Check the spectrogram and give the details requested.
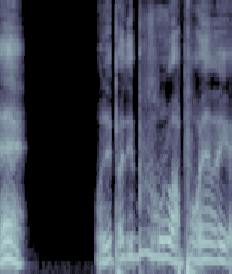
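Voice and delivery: aggressive, slangy tough talk. In a role-play, playing a street punk accosting passersby: aggressive street punk voice.

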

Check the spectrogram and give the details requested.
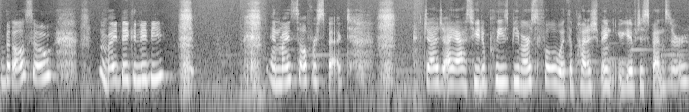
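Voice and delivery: high, tearful, sobbing, crying through the words. Addressing the judge and asking mercy for spencer, while sobbing.

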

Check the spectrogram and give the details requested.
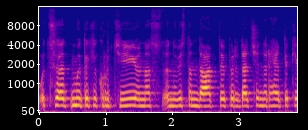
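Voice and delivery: plain

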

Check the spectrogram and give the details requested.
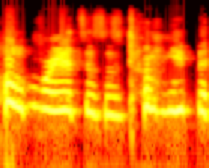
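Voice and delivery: laughing while speaking. Repeating the quoted response again to the other speaker, laughing while repeating a quote. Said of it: "I'm not trying to laugh at you".

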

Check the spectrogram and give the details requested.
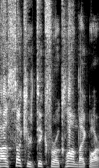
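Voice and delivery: plain

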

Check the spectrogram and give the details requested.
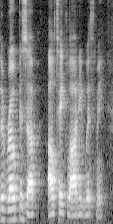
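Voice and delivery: ordinary delivery

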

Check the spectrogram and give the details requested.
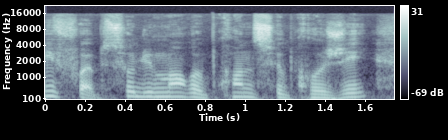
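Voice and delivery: ordinary talk

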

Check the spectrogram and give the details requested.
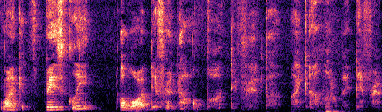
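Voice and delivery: hushed whisper. Filming an updated routine video, the speaker is whispering without knowing why. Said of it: "I don't know why I'm whispering".

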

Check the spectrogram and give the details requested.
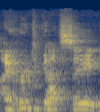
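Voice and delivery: high, full-lunged holler at top of voice. Retelling a woman calling to him at Stater Brothers, imitating Faye yelling. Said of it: "she yelled it at the top of her voice".

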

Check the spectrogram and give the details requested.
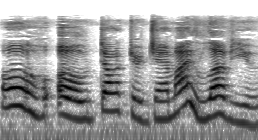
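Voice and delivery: gasping. Joe, suddenly hugging the doctor, to him, gasped. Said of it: "she gasped".

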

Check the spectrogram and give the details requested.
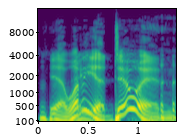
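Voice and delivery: hokey radio host patter. Imitating how friends outside comedy sound when they call: cheesy daytime dj voice. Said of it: "They sound like a daytime DJ".

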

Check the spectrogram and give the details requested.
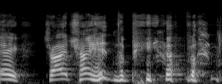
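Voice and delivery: very high, yelled robot voice shouting. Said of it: "just yells up".

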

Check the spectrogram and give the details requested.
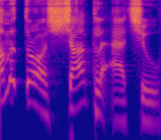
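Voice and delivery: high, swooping woman's voice. Retelling what a woman on the pod would say to John, doing an impression of her. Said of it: "She'd look at John and she'd go".

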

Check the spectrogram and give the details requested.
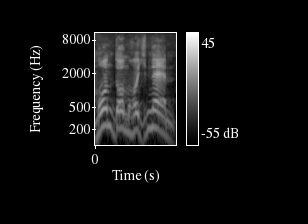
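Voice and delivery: very loud, shrill, high-pitched shouting. In a drama, a man answers anxious questions, shouting. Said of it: "Akkor miért kiabálsz?".

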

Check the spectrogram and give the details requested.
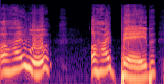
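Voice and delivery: very high, slow, with "babe" drawn out. Repeating the line in the same voice: Tommy Wiseau impression.

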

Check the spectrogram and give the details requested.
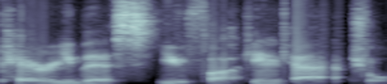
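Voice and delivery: hushed, whispered delivery. Player in a tabletop game, his character grabbing an enemy: whispering in his ear. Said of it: "I would like to whisper in his ear".

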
